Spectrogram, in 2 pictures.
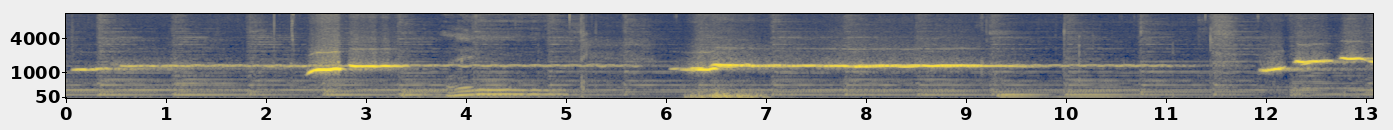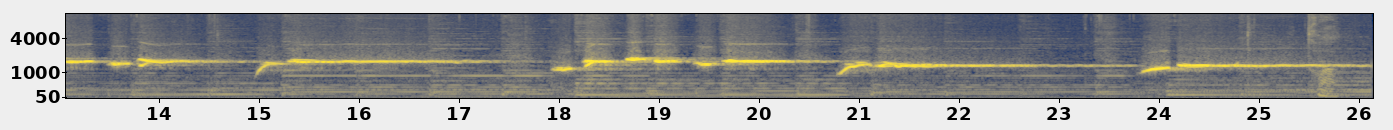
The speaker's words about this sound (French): Mon Dieu, que c'est triste, mais que c'est beau. C'est sifflé, donc là, on va s'amuser à siffler. On peut écouter un petit passage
